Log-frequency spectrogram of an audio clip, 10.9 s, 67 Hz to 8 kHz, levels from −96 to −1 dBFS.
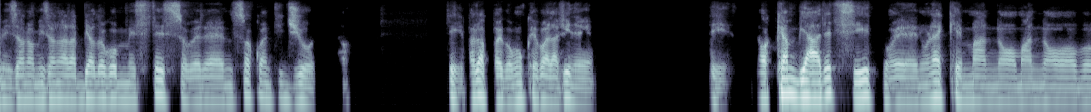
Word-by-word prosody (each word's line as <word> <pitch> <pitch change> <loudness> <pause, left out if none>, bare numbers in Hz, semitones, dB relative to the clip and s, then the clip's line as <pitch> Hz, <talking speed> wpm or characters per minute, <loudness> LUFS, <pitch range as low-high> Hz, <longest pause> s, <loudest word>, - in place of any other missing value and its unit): mi 105 -1 -6
sono 110 +1 -3
mi 110 0 -5
sono 115 0 -3
arrabbiato 115 +1 0
co' 115 0 0
me 110 0 -7
stesso 120 -2 -2
per 105 0 -3
n' 105 - -9
so 130 +5 -3
quanti 115 -2 -8
gio 105 -3 -2 0.3
no. - - -18 0.9
Sì, - - -3
però - - +4
poi 110 -1 0
comunque 110 +2 -2
poi 110 - +1
alla 105 -1 +1
fine 100 -7 -2 1.2
Sì, 90 -2 -8 0.3
l'ho 120 0 +2
cambiate 135 -1 +7
zitto, 120 -5 +1
e 100 0 -1
non 105 +2 -6
è 125 -1 +4
che 115 - -2
m'hanno 105 0 -4
m'hanno 100 -1 -4
110 Hz, 170 wpm, -22 LUFS, 105-115 Hz, 1.2 s, cambiate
